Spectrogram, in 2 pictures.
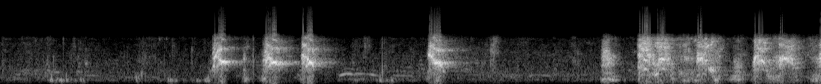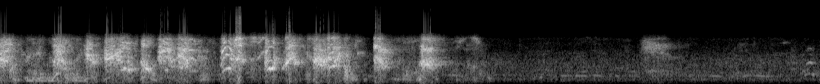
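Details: Two puppies on their first day at home, play-fighting in an unexpectedly rough way for their age; bursts of harsh growling and yipping come in dense clusters, loudest in a long run through the middle, with quieter pauses between.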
